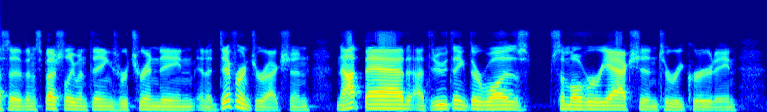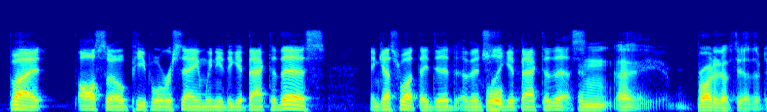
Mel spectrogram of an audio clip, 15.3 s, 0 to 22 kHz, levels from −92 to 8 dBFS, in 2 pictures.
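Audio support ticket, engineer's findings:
AMR comfort noise, 8.33 to 8.41 s, between "overreaction to recruiting but" and "also people were saying". 80 ms gap: sender stopped speech frames, receiver filled it with smooth synthetic noise replacing the real background. Wideband coding around it is clean, fitting a high AMR-WB rate.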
